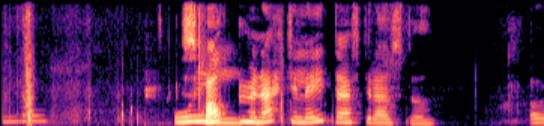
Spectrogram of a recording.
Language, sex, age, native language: Icelandic, female, 20-29, Icelandic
